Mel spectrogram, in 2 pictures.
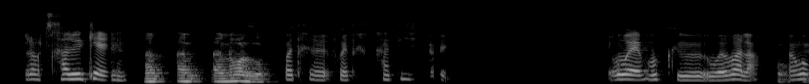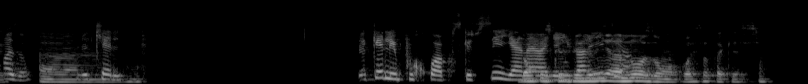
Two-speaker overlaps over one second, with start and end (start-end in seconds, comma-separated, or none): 13.3-14.5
